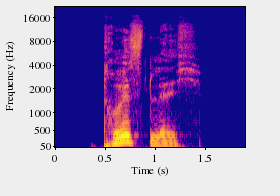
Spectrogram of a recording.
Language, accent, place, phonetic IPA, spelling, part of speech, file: German, Germany, Berlin, [ˈtʁøːstlɪç], tröstlich, adjective, De-tröstlich.ogg
- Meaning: comforting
